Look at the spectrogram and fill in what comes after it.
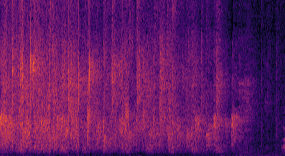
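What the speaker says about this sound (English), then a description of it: "So one last round of applause for them." Audience applause for conference sponsors at a MetaSUB Consortium talk in Shanghai, a dense wash of many hands clapping steadily, thinning slightly toward the end.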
